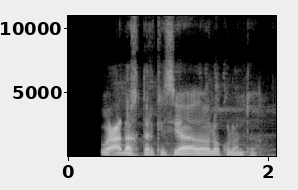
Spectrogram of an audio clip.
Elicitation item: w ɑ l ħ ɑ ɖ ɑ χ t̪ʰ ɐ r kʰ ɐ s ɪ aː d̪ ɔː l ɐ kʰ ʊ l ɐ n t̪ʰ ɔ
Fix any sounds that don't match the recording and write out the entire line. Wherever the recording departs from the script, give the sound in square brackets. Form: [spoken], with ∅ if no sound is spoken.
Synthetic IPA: w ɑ [∅] ħ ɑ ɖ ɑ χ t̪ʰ ɐ r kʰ ɐ s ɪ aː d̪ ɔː l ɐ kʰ ʊ l ɐ n t̪ʰ ɔ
